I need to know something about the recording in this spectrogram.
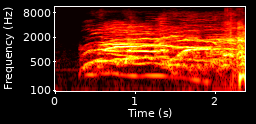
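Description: A group of guests at a home shout a greeting together into a held-out microphone, a loud, sustained chorus of mixed voices that starts abruptly and holds for about two seconds with some ragged, uneven timing.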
